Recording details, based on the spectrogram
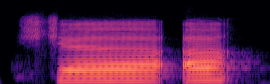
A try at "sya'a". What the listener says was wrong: Sya'a. Mana? Sya'a. Nggak ada yang panjang. Sya'a.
